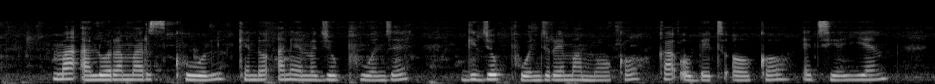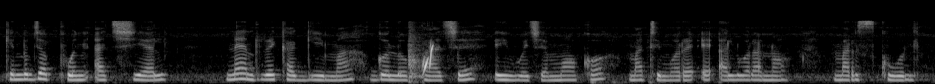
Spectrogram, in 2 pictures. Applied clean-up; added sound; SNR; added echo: none; none; none; none.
